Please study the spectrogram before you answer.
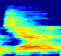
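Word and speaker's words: Gerrit: Garrett, okay. I thought I heard someone trying to pronounce it about it.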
